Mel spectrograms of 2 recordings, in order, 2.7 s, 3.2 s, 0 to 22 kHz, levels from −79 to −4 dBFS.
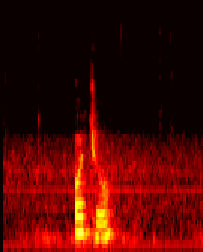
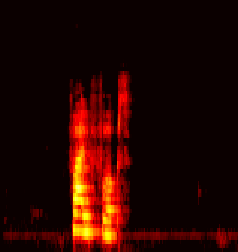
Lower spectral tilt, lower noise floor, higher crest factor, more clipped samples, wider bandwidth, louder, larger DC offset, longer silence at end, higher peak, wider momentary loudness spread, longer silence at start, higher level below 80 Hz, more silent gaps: first, -7 dB/octave vs -5 dB/octave; second, -56 dBFS vs -75 dBFS; about the same, 22 dB vs 24 dB; neither; first, 14 kHz vs 7.8 kHz; about the same, -27 LUFS vs -25 LUFS; neither; second, 1.2 s vs 1.5 s; about the same, -10 dBFS vs -8 dBFS; first, 20 LU vs 12 LU; about the same, 1 s vs 0.95 s; first, -74 dBFS vs -80 dBFS; neither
